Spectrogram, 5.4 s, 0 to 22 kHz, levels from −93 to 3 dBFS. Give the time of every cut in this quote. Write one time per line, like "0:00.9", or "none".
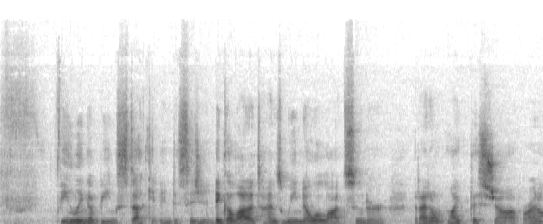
0:02.1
